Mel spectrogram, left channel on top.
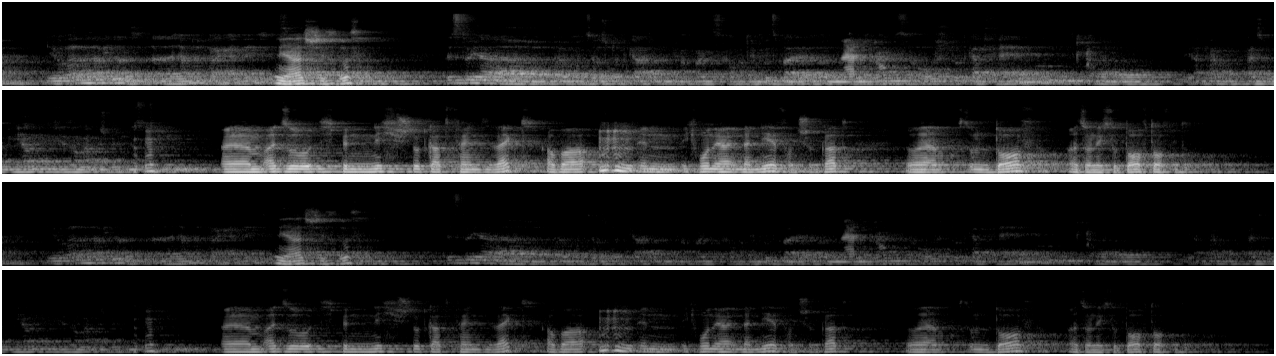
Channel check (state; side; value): quieter; right; 13.0 dB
